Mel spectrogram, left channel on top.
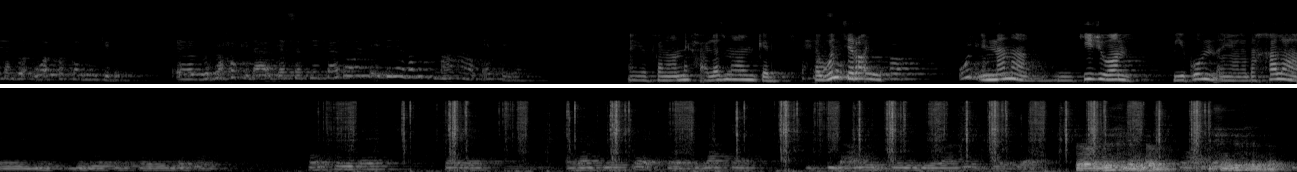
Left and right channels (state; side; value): different; both; correlation 0.00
